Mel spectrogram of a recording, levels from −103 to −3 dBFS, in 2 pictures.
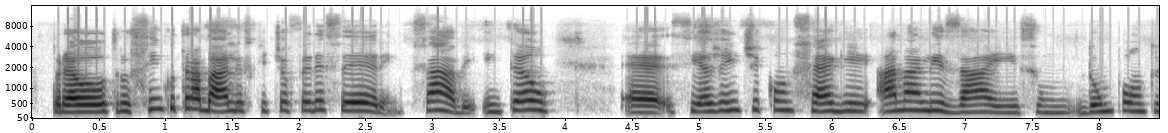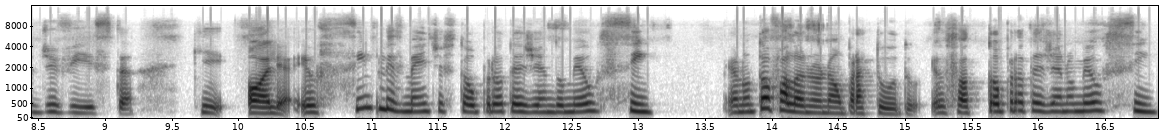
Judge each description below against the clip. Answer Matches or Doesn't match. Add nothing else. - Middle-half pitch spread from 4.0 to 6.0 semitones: Doesn't match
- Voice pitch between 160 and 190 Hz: Doesn't match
